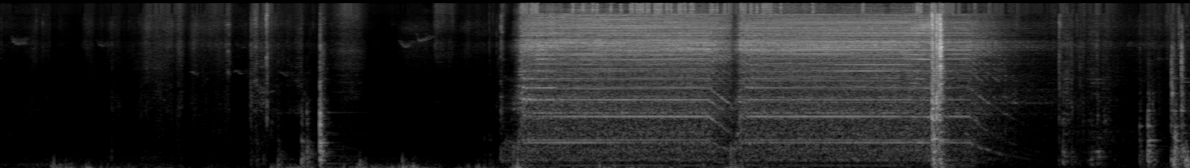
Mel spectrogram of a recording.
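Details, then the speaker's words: Electric log splitter splitting wood after a Harbor Freight foot pedal replaced its stuck switch: steady motor whine holds strong about five seconds, dipping briefly as the wood gives way; it went really smooth, normal splitting. "All right, so my initial thoughts, that worked out really well."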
